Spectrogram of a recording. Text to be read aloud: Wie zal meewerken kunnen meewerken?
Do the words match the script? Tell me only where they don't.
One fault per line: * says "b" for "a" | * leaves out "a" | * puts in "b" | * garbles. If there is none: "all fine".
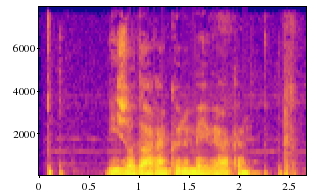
* says "daaraan" for "meewerken"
